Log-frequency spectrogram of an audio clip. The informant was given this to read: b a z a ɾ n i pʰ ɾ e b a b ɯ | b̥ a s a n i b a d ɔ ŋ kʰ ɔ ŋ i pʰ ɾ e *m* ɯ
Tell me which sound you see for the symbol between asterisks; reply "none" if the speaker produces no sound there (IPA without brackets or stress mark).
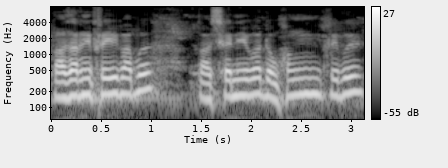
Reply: b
